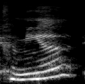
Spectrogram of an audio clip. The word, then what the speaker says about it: Kimia: Is it Kimia? Did I say that right? – Yeah, I say it Kimia. It's the root word in like ancient Arabic and Greek of chemistry and alchemy.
